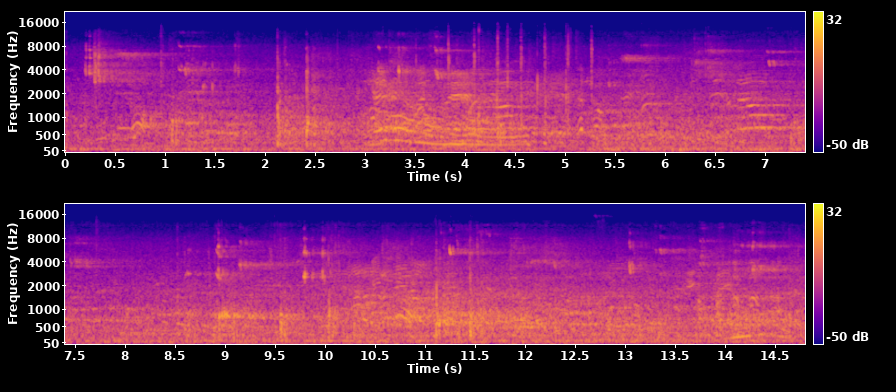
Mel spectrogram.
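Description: Sharp hits of rackets striking a ball in a doubles rally on a hardwood gym floor, mixed with short high squeaks of sneakers on the floor. Players' voices call out during and between points.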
